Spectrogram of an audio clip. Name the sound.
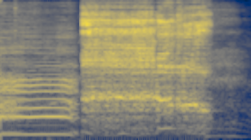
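cow mooing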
